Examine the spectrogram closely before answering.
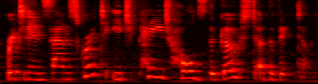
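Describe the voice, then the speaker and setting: A woman's voice: a little high, moderate pace, fairly bright tone. A woman narrating a scripted recap as the host of an analysis video, with an earnest, investigative manner. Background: music bed.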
